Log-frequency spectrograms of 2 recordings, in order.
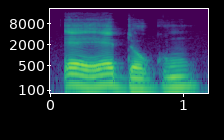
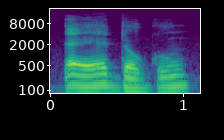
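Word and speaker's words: ẹ́ẹ̀dógún: E vai ficar eedogum, eedogum, é 15.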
